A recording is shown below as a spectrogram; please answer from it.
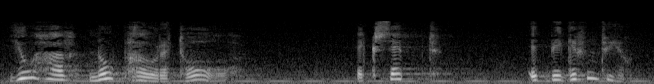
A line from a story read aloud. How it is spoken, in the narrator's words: Jesus very quietly said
